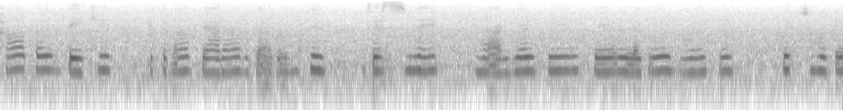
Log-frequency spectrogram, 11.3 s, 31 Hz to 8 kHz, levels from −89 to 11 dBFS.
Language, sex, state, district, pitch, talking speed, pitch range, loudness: Hindi, female, Maharashtra, Dhule, 225 Hz, 85 wpm, 215-235 Hz, -41 LUFS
